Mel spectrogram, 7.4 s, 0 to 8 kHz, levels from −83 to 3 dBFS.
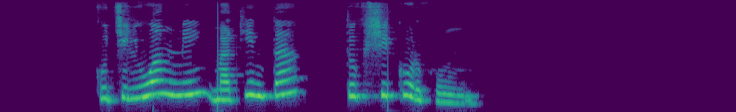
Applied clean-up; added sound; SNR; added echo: none; none; none; none.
